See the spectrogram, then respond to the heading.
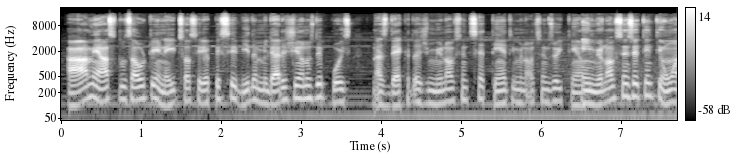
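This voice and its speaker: A Brazilian man narrates a scripted video essay in documentary style. His voice sits at a medium pitch, with faint music playing behind it.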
